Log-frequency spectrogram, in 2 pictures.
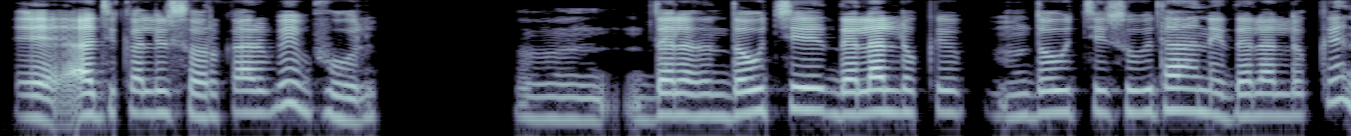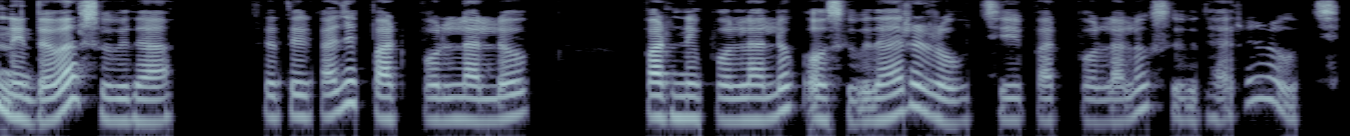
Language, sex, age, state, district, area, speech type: Odia, female, 30-45, Odisha, Kalahandi, rural, spontaneous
